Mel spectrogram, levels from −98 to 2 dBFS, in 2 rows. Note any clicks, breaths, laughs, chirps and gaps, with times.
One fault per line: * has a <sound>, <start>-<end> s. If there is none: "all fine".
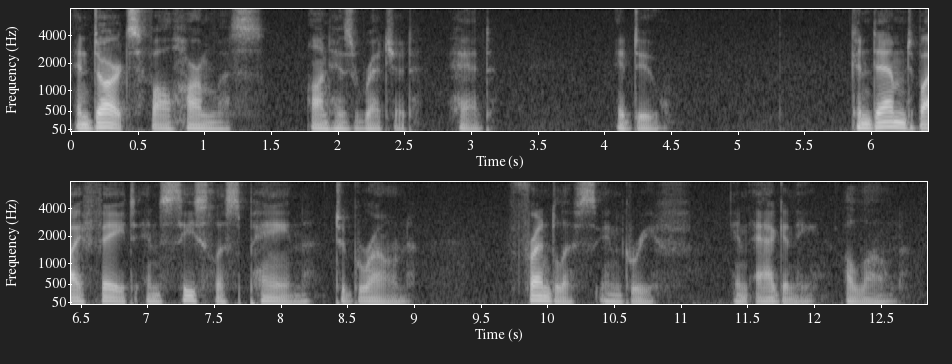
all fine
